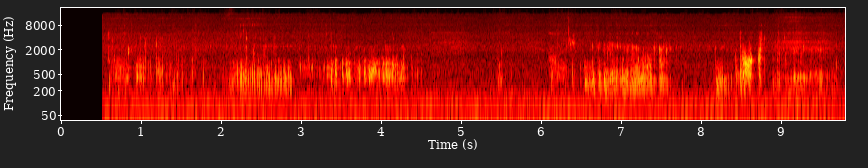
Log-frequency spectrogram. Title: Chase stomach growling 4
